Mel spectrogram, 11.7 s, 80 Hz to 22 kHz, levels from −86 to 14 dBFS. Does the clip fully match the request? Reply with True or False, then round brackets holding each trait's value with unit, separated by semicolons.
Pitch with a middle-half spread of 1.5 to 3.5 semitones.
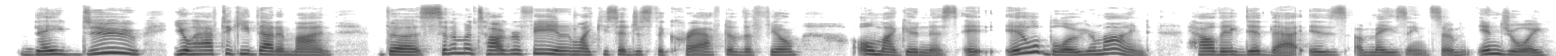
False (4.8 semitones)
